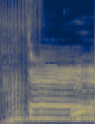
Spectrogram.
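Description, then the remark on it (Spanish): A voice imitates a toy electric chainsaw of the kind sold at Halloween stores, with a breathy start that settles into a steady, buzzing drone of about a second, loud, with a slight shift in pitch partway through. “Hay unas sierras eléctricas que venden en, lugares de Halloween que son chéveres porque suena así.”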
